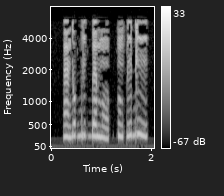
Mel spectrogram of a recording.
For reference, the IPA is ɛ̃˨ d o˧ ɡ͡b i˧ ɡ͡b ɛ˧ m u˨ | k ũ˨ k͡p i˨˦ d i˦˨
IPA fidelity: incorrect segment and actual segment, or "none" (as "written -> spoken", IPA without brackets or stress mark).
u˨ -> ũ˨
